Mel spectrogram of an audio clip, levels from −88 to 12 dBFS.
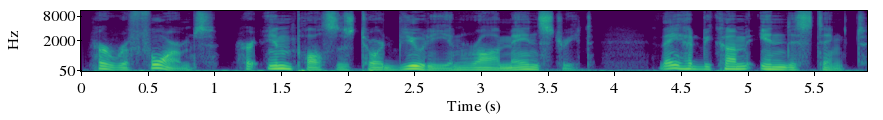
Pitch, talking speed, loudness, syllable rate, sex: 110 Hz, 140 wpm, -19 LUFS, 4.7 syllables/s, male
